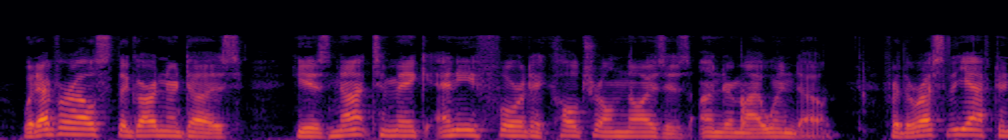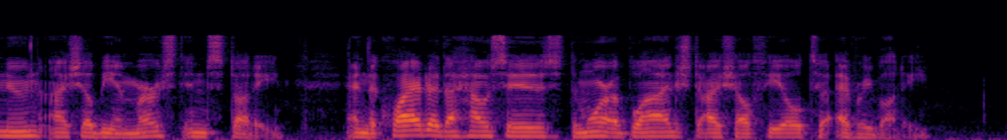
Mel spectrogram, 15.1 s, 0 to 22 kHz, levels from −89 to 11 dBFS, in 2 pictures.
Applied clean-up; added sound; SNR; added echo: neural mask model Resemble Enhance denoiser.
